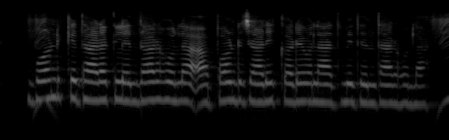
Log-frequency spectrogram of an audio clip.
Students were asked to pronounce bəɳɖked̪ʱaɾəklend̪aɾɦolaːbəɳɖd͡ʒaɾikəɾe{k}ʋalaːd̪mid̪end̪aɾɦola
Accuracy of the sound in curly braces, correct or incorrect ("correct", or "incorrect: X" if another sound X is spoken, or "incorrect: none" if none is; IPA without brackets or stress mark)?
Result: incorrect: none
